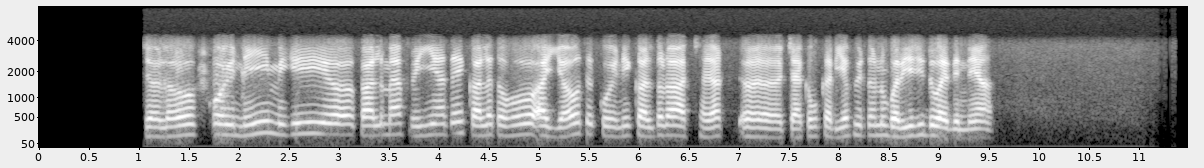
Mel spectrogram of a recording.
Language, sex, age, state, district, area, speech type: Dogri, male, 18-30, Jammu and Kashmir, Samba, rural, conversation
